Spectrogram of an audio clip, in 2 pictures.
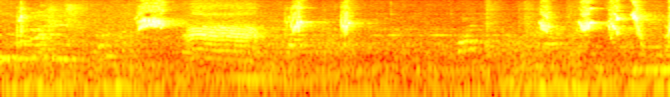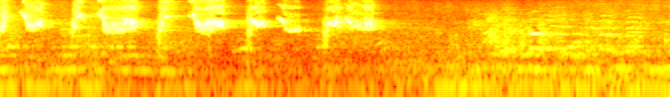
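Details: Home-kept pet crested myna in the Philippines, a mimic, chirping busily: a long irregular run of short, piercing high notes with a few rougher, buzzier calls, against low hum and faint voices.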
